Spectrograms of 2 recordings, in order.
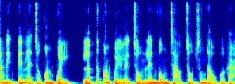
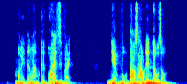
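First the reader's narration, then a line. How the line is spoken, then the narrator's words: Harsh, stern. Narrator (Vietnamese): Gã gằn giọng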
